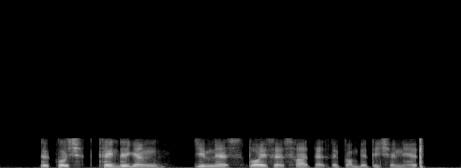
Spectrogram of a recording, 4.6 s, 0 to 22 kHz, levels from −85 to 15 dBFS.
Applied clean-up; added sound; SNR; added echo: neural diffusion model UNIVERSE++.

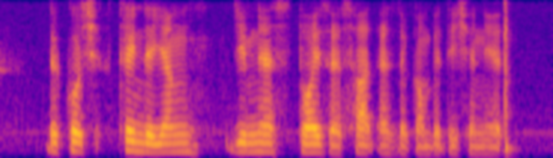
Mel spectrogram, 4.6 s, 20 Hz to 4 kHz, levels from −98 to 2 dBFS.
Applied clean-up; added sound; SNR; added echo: none; none; none; none.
